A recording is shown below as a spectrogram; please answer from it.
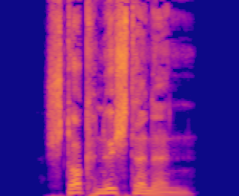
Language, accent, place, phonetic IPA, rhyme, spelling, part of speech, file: German, Germany, Berlin, [ˌʃtɔkˈnʏçtɐnən], -ʏçtɐnən, stocknüchternen, adjective, De-stocknüchternen.ogg
- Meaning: inflection of stocknüchtern: 1. strong genitive masculine/neuter singular 2. weak/mixed genitive/dative all-gender singular 3. strong/weak/mixed accusative masculine singular 4. strong dative plural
